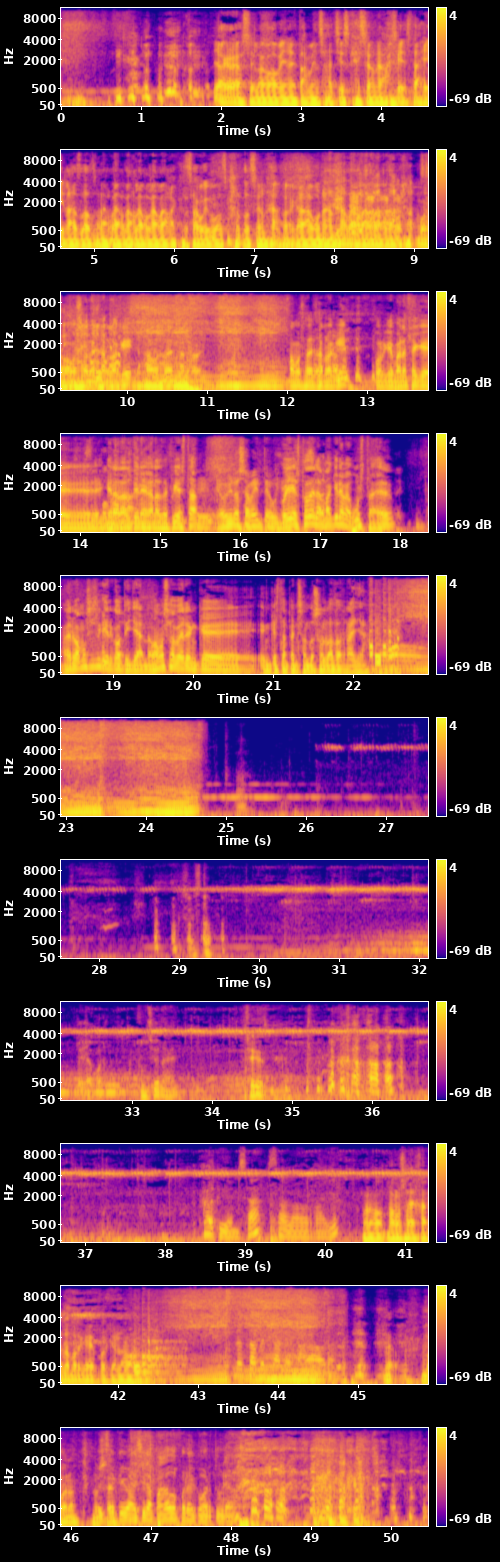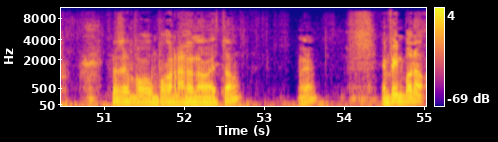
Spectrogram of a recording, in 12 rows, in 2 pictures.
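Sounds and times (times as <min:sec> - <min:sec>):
hiss: 0:00.0 - 0:00.8
cricket chirping: 0:00.0 - 0:55.0.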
